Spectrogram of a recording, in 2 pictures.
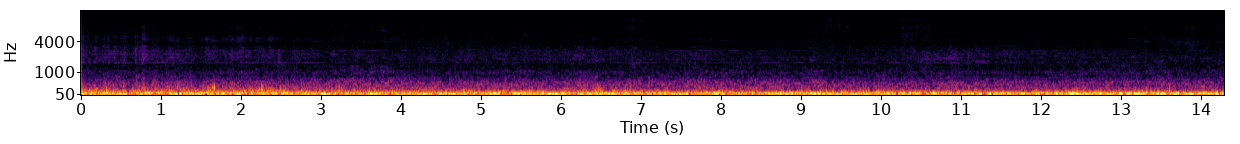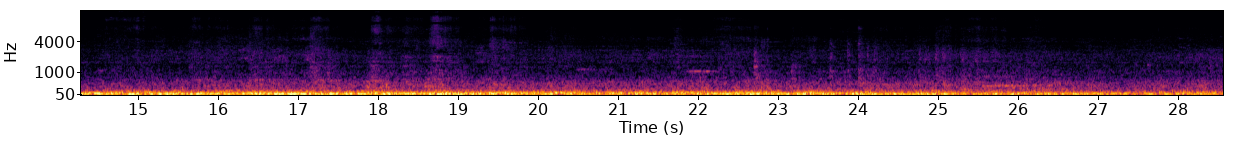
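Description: Freight cars of a long CSX train rolling past close by: open-top gondolas, then a tank car and covered hoppers. Steel wheels on the rails make a steady low rumble, with occasional clicks.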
